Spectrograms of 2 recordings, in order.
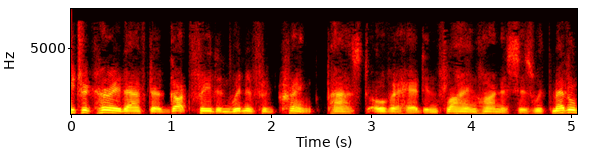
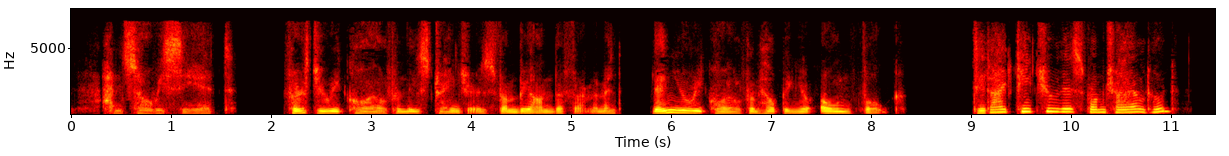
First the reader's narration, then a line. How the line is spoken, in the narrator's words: he whispered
